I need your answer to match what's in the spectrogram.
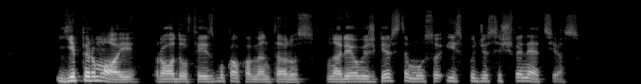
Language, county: Lithuanian, Šiauliai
